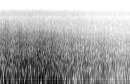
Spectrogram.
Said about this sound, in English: On the morning we visited the center, a spectacular thunderstorm provided an appropriately Wagnerian backdrop.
